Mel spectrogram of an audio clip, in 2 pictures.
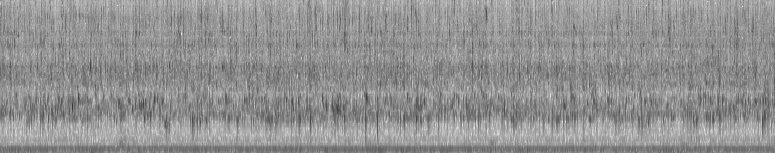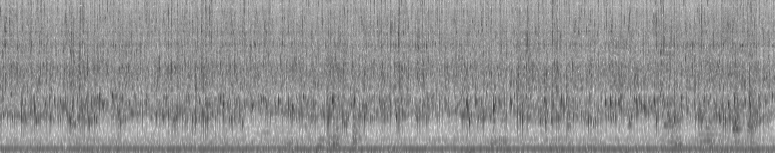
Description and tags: Water Fountain close
close mic'ed water fountain with motor running
fountain, motor, pour, water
